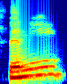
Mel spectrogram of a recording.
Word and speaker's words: thyme: How do you pronounce thyme, thyme? How do you pronounce this word? It sounds like time.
